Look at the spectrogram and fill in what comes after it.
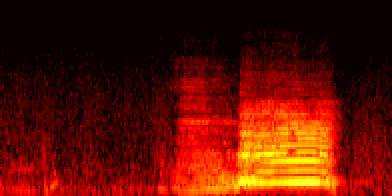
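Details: A cow gives a low, rumbling lead-in that swells into one loud, steady moo of about a second, then stops. Faint background noise is heard before the call.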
